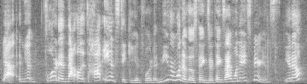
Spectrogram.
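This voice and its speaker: A woman from Minnesota streaming from home, chatting casually and rambling, her voice slightly hoarse and crackly as it recovers. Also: sits high, big pitch swings, a little fast. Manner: rambling, chatty, self-deprecating. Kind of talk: casual chat while gaming.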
